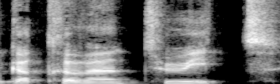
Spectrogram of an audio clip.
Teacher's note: we have a liaison, a link between the T and the H, the silent H, because it's actually a silent H.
